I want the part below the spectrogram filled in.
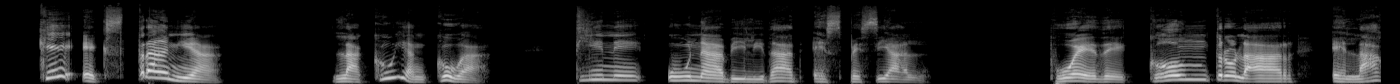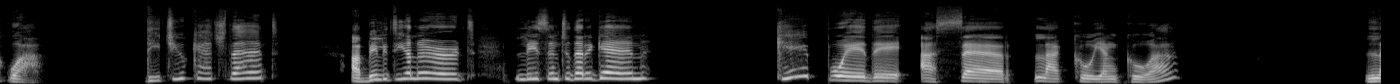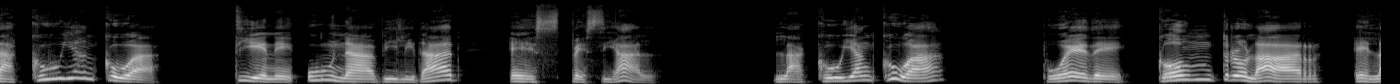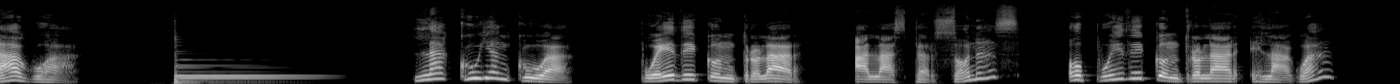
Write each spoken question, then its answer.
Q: La Cuyancúa puede controlar a las personas o puede controlar el agua?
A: Sí, puede controlar el agua.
